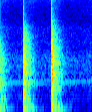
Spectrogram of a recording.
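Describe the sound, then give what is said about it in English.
Two heavy, resonant knocks on the huge old wooden door of a castle at night, evenly spaced, each with a sharp thud and a short booming decay, with no voices. “They arrive at the castle and the driver drops Jonathan off, who knocks on the huge old door.”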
